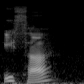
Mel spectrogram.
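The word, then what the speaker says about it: Ithaa: Iza, así se pronuncia, es un restaurante underwater, subacuático, es decir, bajo el agua.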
